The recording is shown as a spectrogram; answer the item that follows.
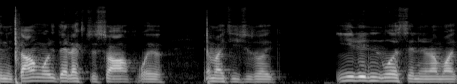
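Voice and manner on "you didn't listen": plain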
